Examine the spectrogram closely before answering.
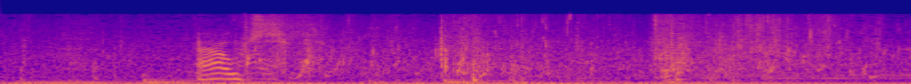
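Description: Water splashes as someone wades through a shallow stream.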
